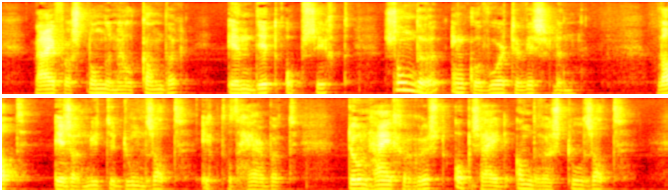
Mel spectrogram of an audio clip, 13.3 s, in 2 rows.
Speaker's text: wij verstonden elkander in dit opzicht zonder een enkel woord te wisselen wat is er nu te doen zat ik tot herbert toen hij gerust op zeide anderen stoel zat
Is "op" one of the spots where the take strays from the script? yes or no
no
